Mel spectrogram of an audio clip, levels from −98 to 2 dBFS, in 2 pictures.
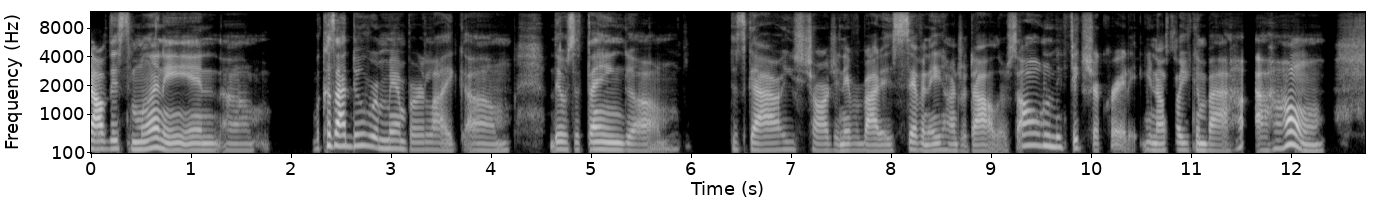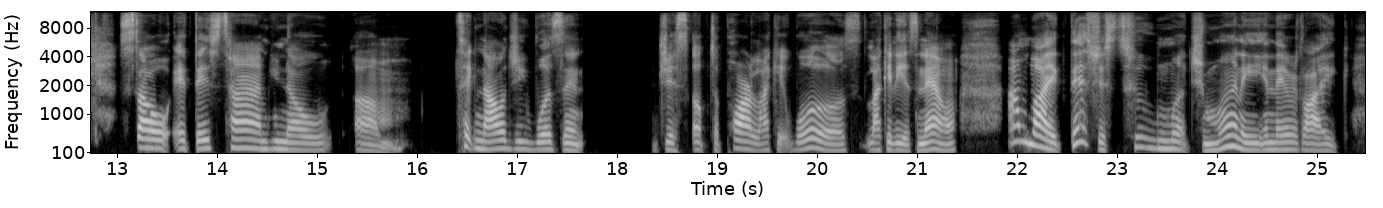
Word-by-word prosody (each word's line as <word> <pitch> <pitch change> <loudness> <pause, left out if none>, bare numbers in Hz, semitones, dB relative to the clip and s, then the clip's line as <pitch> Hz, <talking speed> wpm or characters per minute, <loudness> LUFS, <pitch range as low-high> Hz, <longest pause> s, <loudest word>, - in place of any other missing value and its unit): all 185 0 +8
this 195 -1 0
money 175 -4 +2
and, 160 0 -2
um 155 0 -12 0.4
because 265 - +2
I 255 0 +9
do 260 +2 -4
remember, 190 -6 -3
like, 170 -1 -6
um, 155 0 -6 0.4
there 175 - -1
was 175 -1 +3
a 170 - -7
thing, 170 -1 +1
um, 180 +4 -6 0.5
this 175 - -3
guy, 160 0 +1
he's 175 -1 -5
charging 155 -2 -3
everybody 145 -1 -1
7, 155 -1 +2
$800, 150 - -2
"Oh, 270 +1 0
let 255 - 0
me 230 -1 -3
fix 200 -4 -1
your 155 - -2
credit, - - -4
you 170 - -9
know, 155 0 +1
so 170 - -5
you 160 - -2
can 160 -1 -2
buy 145 -1 0
a - - -8
h - - +3
a 155 +2 +1
home." 195 - +2 0.7
So, 205 -4 +5
at 190 0 0
this 195 +2 +3
time, 205 -3 +3
you 185 - -4
know, 165 -2 -3 0.3
um, - - -4 0.5
technology 185 -4 +1
wasn't 165 -2 0 0.7
just 165 -3 +1
up 170 - -4
to - - -4
par 190 -3 +2
like 160 +2 -5
it - - -6
was 165 -5 -3
like 165 +1 -1
it 165 - +3
is 150 -2 +2
now. 160 -1 +4 0.5
I'm 360 -2 0
like, 210 - +7
"That's 315 +1 +3
just 170 -2 +1
too 230 -3 -9
much 185 -4 -1
money" 165 -1 0
and 165 - -3
they 170 +1 +1
was 170 -1 -7
like, 150 -3 -2
170 Hz, 165 wpm, -27 LUFS, 155-195 Hz, 0.7 s, I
